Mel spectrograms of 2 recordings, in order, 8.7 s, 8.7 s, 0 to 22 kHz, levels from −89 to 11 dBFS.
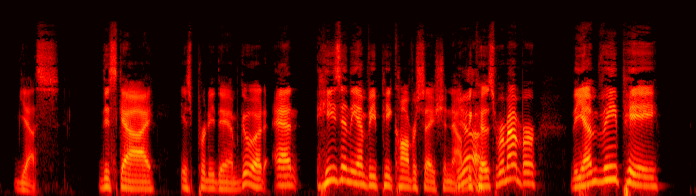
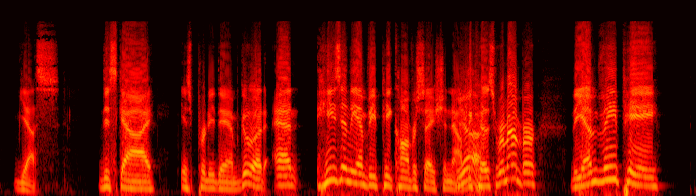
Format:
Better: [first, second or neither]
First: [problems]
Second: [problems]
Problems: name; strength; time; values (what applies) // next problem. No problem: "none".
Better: first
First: none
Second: distortion; heavy; 11% of the sound clipped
